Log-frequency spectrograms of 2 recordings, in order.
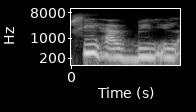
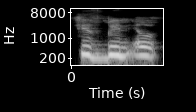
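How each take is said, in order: First: The word 'has' is said in full. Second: The word 'has' is contracted to 's. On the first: "she హ్యాస్ been ఇల్ అని రాసినప్పుడు" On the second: "షీస్ been ఇల్ అని కూడా అనొచ్చు"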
